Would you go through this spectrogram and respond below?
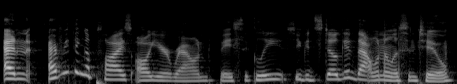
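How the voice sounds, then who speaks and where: A woman's voice: medium pitch, very animated, fairly quick, fairly bright tone. Woman, twenties, congested, stuffy nose, casual podcast chat, filler-heavy. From Miami, Florida. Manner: chatty, many "like" fillers. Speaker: podcast co-host.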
